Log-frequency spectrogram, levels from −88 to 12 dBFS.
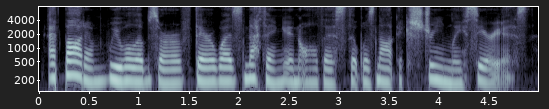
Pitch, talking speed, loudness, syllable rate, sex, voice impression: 190 Hz, 190 wpm, -18 LUFS, 5.3 syllables/s, female, feminine, adult-like, tensed, powerful, slightly hard, slightly muffled, raspy, intellectual, calm, elegant, slightly lively, slightly sharp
